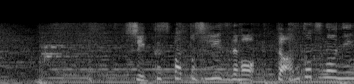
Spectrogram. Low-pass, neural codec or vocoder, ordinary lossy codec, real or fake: 7.2 kHz; codec, 44.1 kHz, 7.8 kbps, DAC; none; fake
